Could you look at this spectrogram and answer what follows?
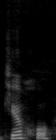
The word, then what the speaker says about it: Кехо: Я очень люблю Джон Кихо. Джон Кехо или Кехо, правильное ударение.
